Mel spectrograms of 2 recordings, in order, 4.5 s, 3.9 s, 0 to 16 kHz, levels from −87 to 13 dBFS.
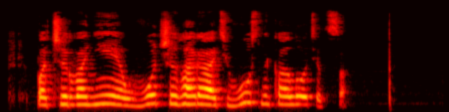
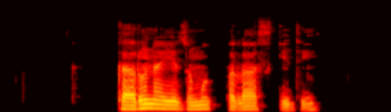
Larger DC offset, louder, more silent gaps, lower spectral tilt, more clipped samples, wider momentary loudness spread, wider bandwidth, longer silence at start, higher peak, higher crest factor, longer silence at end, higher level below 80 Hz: neither; about the same, -26 LUFS vs -24 LUFS; second, none vs 2.21-2.25 s; second, -3 dB/octave vs -8.5 dB/octave; neither; about the same, 15 LU vs 17 LU; first, 11 kHz vs 8 kHz; second, 0.35 s vs 1.2 s; about the same, -8 dBFS vs -6 dBFS; about the same, 20 dB vs 20 dB; first, 1.05 s vs 0.75 s; second, -86 dBFS vs -58 dBFS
